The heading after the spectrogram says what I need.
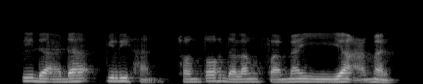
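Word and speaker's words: فمن يعمل: Contoh dalam faman ya'mal. Ini paket cara bacanya adalah faman, ditahan dan dengung.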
